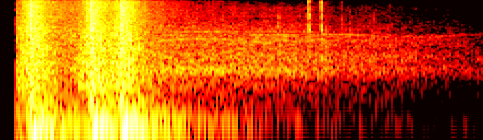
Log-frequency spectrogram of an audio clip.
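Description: Logo-intro sound effect: three heavy hits in quick succession in the first second, then a fading tail, with a short bright click about one and a half seconds in.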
